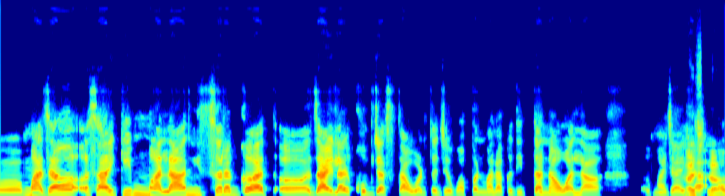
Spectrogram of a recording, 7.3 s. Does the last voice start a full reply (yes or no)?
yes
